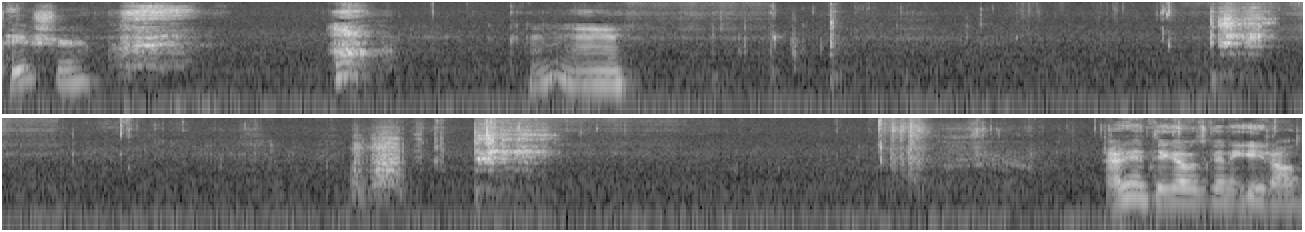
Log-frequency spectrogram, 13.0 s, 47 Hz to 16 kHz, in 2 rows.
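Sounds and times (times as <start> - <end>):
steady low hum: 0.0 - 13.0
chewing food: 3.5 - 8.0
metal fork scraping on wood: 6.0 - 6.4, 8.2 - 9.3.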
